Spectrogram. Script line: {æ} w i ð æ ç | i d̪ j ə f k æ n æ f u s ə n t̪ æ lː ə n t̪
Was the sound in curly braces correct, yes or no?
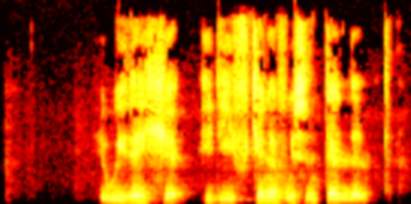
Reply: no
